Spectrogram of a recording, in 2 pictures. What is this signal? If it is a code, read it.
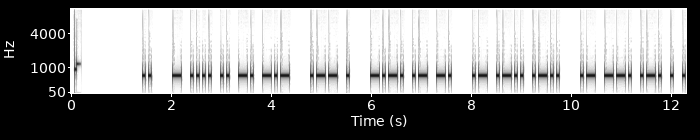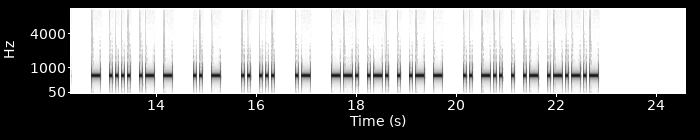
Morse code, heard as a keyed tone, about 20 wpm, 700 Hz. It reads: I THINK WE CAN ALL AGREE THAT IT IS A GREAT IDEA.
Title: Sentences with 7-Word Phrases - 20wpm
